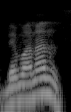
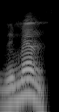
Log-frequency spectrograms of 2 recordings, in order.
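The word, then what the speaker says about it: remanence: রেমান রেমান রিমেন্স Reigns রিমান্স দেখি দাঁড়া দাঁড়া বানানটা দেখি এটা আমার গন্ডগোল কোথাও আছে তোদের বইয়ে রেমনেন্ট ম্যাগনেটিক ফিল্ড বলে কোথাও একটা জায়গায় দেখুন দেখলাম বাট না এটা রিমেন্স নয় এটা রেমানেন্স বলে বা রেমনেন্ট ফিল বলে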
